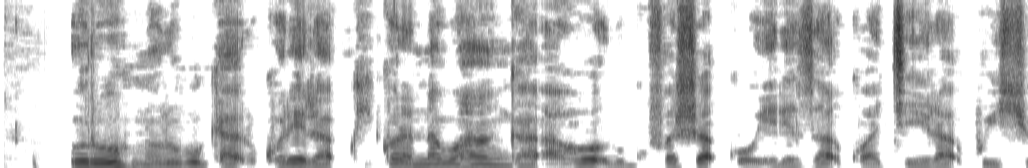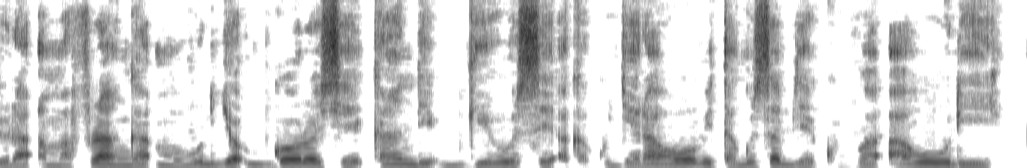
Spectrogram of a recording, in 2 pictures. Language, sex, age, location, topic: Kinyarwanda, female, 18-24, Kigali, finance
